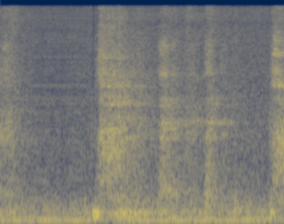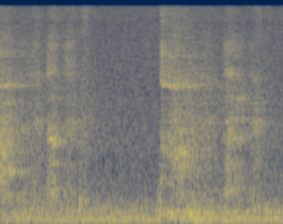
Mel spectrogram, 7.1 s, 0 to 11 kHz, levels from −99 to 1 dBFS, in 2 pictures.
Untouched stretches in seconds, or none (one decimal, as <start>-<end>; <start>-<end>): 0.0-0.4; 1.1-7.1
